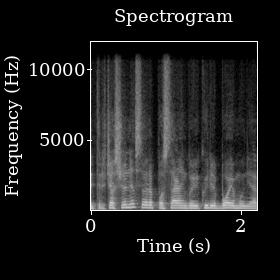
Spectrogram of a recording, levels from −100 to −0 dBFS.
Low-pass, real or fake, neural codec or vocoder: 10.8 kHz; fake; codec, 16 kHz in and 24 kHz out, 0.6 kbps, FocalCodec, streaming, 4096 codes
